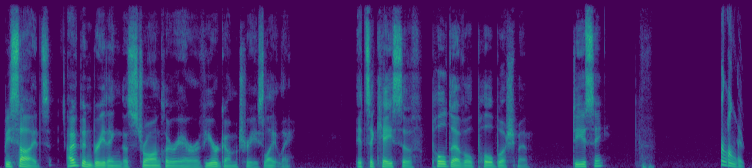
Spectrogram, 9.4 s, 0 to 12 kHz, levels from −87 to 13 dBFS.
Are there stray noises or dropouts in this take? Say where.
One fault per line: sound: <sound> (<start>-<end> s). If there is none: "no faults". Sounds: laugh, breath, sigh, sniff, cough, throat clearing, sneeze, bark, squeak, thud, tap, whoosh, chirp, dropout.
sound: breath (7.9-8.2 s)
sound: chirp (9.0-9.3 s)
